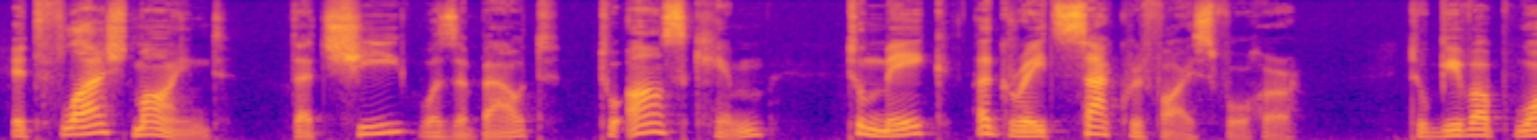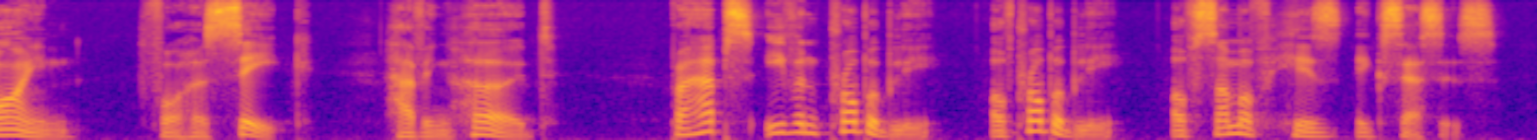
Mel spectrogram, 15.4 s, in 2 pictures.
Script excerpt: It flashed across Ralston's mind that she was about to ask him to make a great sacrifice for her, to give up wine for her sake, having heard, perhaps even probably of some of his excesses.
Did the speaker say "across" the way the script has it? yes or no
no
